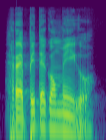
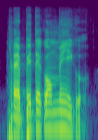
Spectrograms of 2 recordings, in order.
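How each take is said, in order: The two takes are said the same way.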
